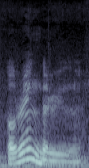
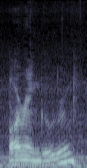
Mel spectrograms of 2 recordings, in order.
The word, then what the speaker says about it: Oranguru: That's Orangaru. And I've have heard it said Orangar Oranguru. Um so let me know which which side you're on.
